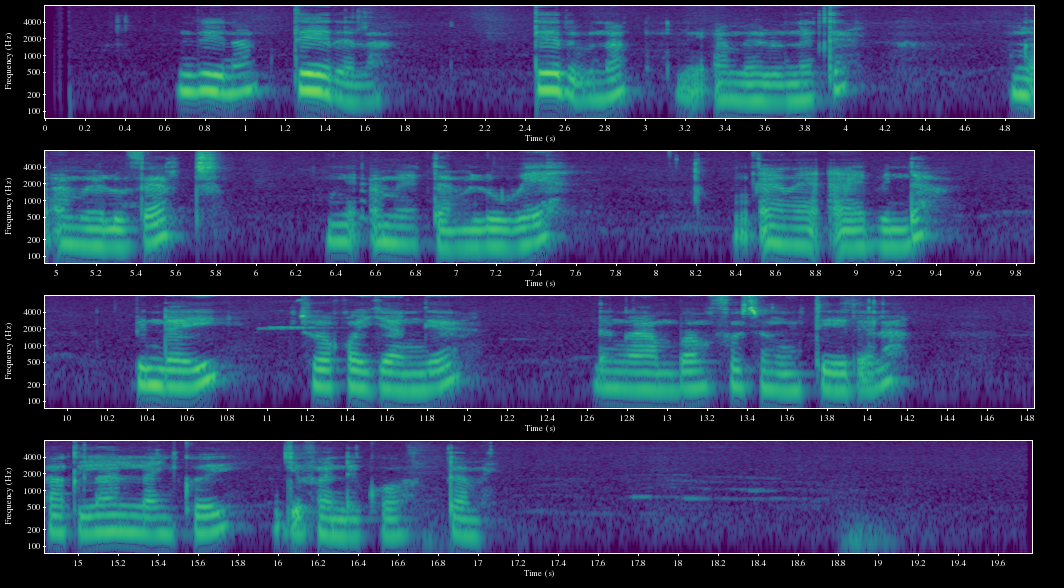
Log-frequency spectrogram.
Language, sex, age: Wolof, female, 18-24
